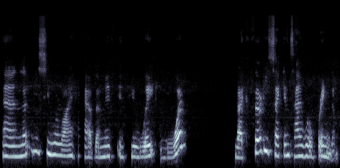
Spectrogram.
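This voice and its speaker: A native Spanish-speaking woman with a Spanish accent hosts a casual craft livestream, talking in a halting, rambling way and often repeating phrases. Her voice is a little high, creaky, and husky with a darkish tone. The recording quality is low.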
